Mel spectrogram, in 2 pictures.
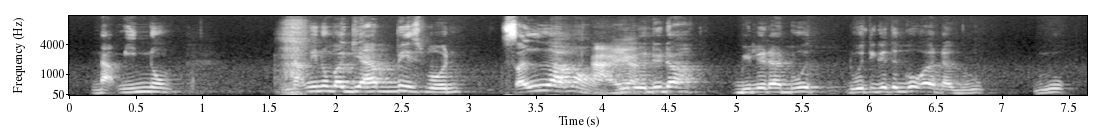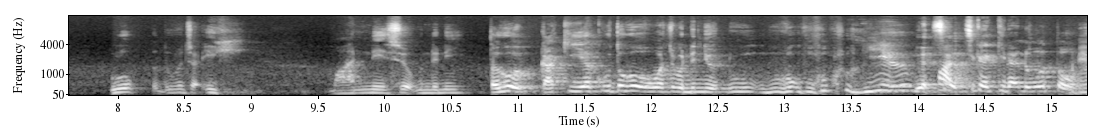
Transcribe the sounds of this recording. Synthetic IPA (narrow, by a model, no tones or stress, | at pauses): naʔminʊm | naʔminʊ̃mbaɡiabɪspʊn | səɣaŋabilədədah | bilədahduəduət̪̬iɡət̪əɡoʔadaɡɾup̚ | ɡɾup̚ | ɡɾup̚ət̪umat͡ʃaʔih | manɛsiɔʔbəndənit̪əɡot̪̚kakiakut̪̬əɡoʔmat͡ʃaməndəɲʊt̪̚dububu | asat͡ʃikakinaʔdəbot̪ɔ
